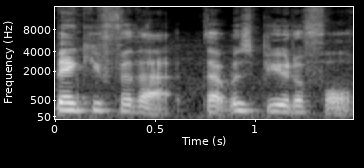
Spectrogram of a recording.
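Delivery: speaking while openly crying, tearful. Thanking a speaker after a moving share, crying while talking. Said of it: "And I'm crying again".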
